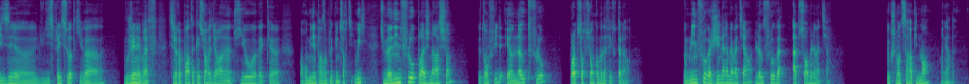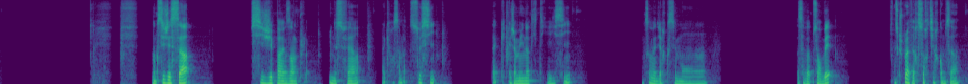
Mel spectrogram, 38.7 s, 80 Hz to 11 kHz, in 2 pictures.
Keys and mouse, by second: 17.1 Tab, 18.2-18.5 drag, 19.0-20.5 drag, 20.7 middle drag, 21.7 KP_1, 23.0 z, 23.9 shift+a, 25.7 s, 26.8 click, 27.0 g, 27.8 click, 28.1 s, 28.5 click, 29.4 shift+d, 29.6 middle click, 30.8 click, 31.1 s, 34.0 click, 34.9 g, 38.2 click, 38.6 middle drag.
